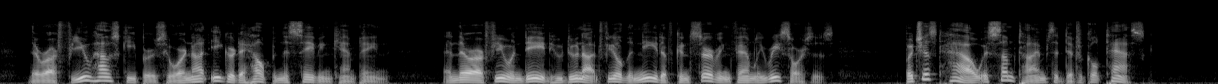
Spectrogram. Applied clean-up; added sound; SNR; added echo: none; none; none; none.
